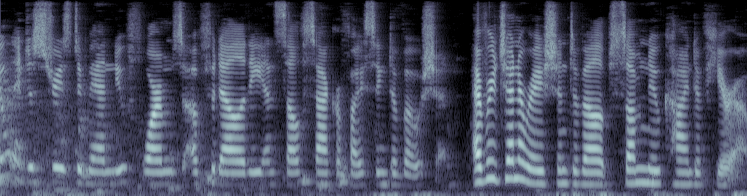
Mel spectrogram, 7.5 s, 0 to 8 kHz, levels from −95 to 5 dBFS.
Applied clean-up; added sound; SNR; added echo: classical method log-MMSE.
